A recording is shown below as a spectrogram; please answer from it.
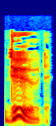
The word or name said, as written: dude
